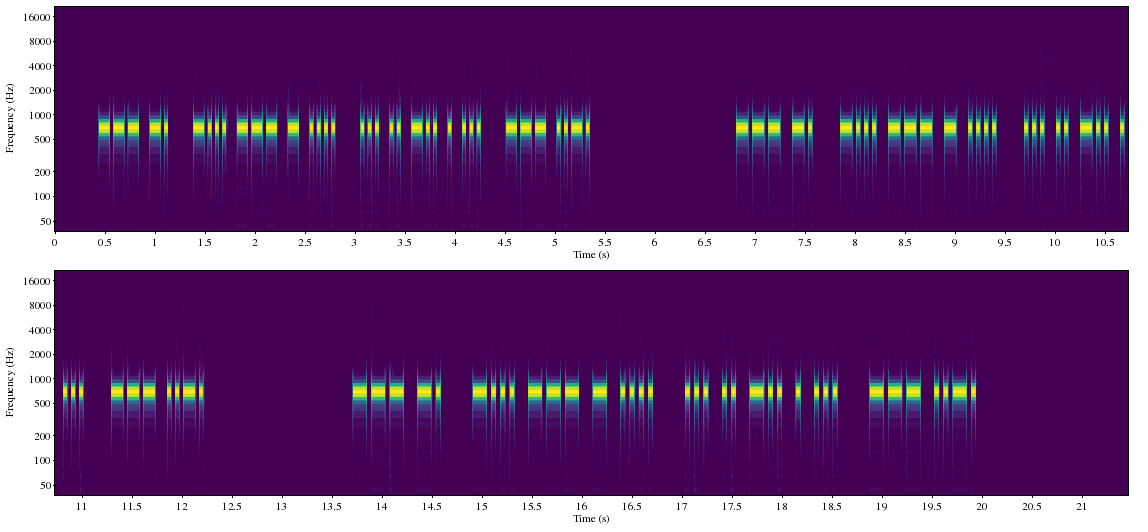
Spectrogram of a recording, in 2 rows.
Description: Morse code, heard as a keyed tone, about 29 wpm, 700 Hz. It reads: ON BOTH SIDES OF ON BOTH SIDES OF ON BOTH SIDES OF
